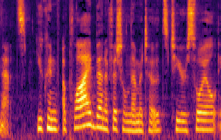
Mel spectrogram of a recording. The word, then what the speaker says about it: nematodes: The best control is to interrupt the life cycle with beneficial nematodes. Nematodes, it's pronounced like nemesis.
